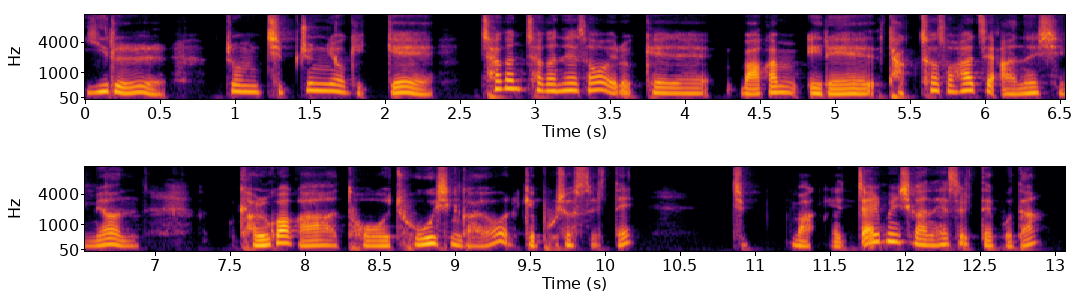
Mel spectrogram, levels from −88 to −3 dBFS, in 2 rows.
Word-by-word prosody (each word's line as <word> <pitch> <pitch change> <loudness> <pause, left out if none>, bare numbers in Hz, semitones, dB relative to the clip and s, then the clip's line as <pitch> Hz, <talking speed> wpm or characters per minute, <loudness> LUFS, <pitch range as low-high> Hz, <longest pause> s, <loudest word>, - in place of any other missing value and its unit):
일을 185 -7 0 0.4
좀 210 -3 -1
집중력 220 -1 +2
있게 170 -4 0 0.3
차근차근 295 -6 +2
해서 255 +1 +1
이렇게 165 -3 -3 0.2
마감일에 155 -2 +2
닥쳐서 250 -3 0
하지 245 +2 +3
않으시면 155 +1 0 0.7
결과가 160 -3 +4
더 150 -1 -2
좋으신가요? 185 - +1
이렇게 - - -3
보셨을 - - -3
때? - - -3 0.7
집 - - -2 0.3
막 - - -1
이 - - -4
짧은 275 +1 +4
시간에 185 -10 +4
했을 190 - -1
때보다? 165 +7 -5
185 Hz, 270 characters per minute, -24 LUFS, 160-235 Hz, 0.7 s, 결과가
